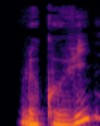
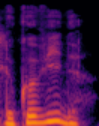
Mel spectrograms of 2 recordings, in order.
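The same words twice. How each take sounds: First: "covid" with a sharp rise at the end; questioning echo. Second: Said in the usual way. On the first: Acted. Narrator reacts to the covid suggestion, questioning echo.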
